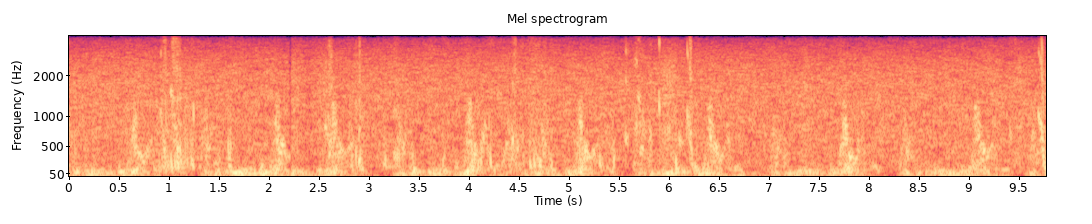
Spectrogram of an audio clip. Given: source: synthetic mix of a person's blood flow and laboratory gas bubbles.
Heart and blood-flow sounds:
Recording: Doppler ultrasound of blood flow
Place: precordium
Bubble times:
0.85-1.28 s: bubbles
1.47-1.53 s: bubbles
1.55-1.66 s: bubbles
2.54-2.67 s: bubbles
2.77-2.96 s: bubbles
3.06-3.35 s: bubbles
3.72-3.79 s: bubbles
4.17-4.27 s: bubbles
4.37-4.85 s: bubbles
5.22-5.48 s: bubbles
5.53-5.84 s: bubbles
5.88-5.94 s: bubbles
5.97-6.29 s: bubbles
9.39-9.50 s: bubbles
9.66-9.78 s: bubbles
From the record:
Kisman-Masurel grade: 333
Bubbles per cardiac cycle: rolling drumbeat, 9 or more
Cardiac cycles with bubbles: 50 to 99%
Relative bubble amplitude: loud (0.450 to 0.775)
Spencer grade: 3 (all of the cardiac periods contain showers or single bubble signals, but not dominating or overriding the cardiac motion signals)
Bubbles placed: only in the low amplitude regions of the cardiac cycle

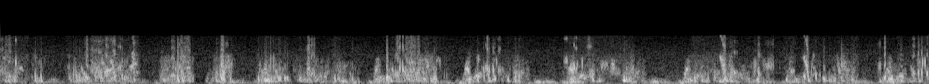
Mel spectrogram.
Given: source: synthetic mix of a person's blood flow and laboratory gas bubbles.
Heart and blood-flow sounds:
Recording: Doppler ultrasound of blood flow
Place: precordium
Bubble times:
0.00-0.45 s: bubbles
0.66-1.42 s: bubbles
1.58-1.96 s: bubbles
2.12-2.35 s: bubbles
2.55-3.21 s: bubbles
3.31-3.59 s: bubbles
3.84-4.50 s: bubbles
4.74-5.25 s: bubbles
5.64-6.46 s: bubbles
6.91-7.74 s: bubbles
7.83-7.96 s: bubbles
8.00-8.59 s: bubbles
8.75-9.07 s: bubbles
9.09-9.30 s: bubbles
From the record:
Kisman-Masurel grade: 342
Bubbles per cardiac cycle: rolling drumbeat, 9 or more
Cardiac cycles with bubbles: 100%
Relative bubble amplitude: moderate (0.250 to 0.450)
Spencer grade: 3 (all of the cardiac periods contain showers or single bubble signals, but not dominating or overriding the cardiac motion signals)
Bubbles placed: anywhere in the cardiac cycle

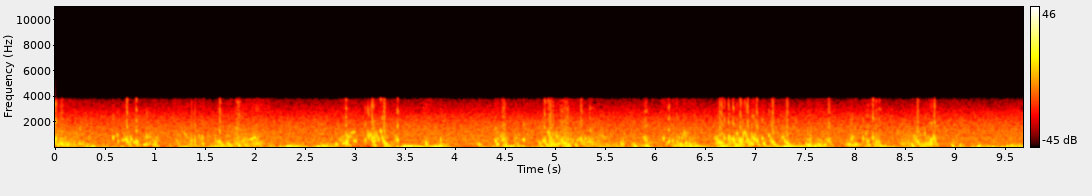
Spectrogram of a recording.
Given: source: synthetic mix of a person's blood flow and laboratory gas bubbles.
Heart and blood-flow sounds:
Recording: Doppler ultrasound of blood flow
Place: precordium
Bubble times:
0.00-0.38 s: bubbles
0.55-1.10 s: bubbles
1.16-1.49 s: bubbles
1.55-2.21 s: bubbles
2.77-3.47 s: bubbles
3.67-3.77 s: bubbles
3.82-3.91 s: bubbles
4.14-4.30 s: bubbles
4.38-4.73 s: bubbles
4.81-5.70 s: bubbles
5.76-6.00 s: bubbles
6.06-6.47 s: bubbles
6.57-7.41 s: bubbles
7.48-7.81 s: bubbles
7.89-8.29 s: bubbles
8.41-8.86 s: bubbles
8.95-9.11 s: bubbles
From the record:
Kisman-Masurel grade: 342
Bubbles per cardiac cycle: rolling drumbeat, 9 or more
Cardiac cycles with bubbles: 100%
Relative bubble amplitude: moderate (0.250 to 0.450)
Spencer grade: 3 (all of the cardiac periods contain showers or single bubble signals, but not dominating or overriding the cardiac motion signals)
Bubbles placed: anywhere in the cardiac cycle

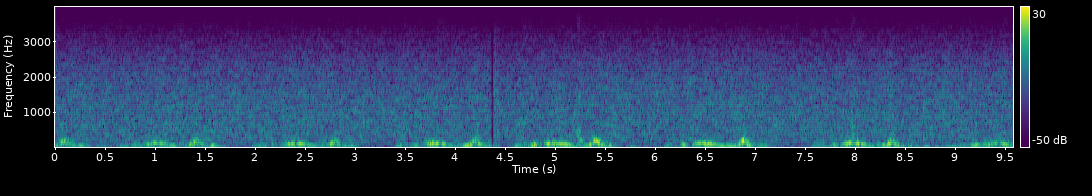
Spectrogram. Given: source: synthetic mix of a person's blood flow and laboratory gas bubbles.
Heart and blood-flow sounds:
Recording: Doppler ultrasound of blood flow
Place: precordium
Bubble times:
5.21-5.31 s: bubbles
7.93-8.10 s: bubbles
From the record:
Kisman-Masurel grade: 122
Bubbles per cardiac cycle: 1 to 2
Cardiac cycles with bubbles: 10 to 50%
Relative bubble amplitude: moderate (0.250 to 0.450)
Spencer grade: 2 (many but less than half of the cardiac periods contain bubble signals, singularly or in groups)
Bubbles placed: only in the low amplitude regions of the cardiac cycle

